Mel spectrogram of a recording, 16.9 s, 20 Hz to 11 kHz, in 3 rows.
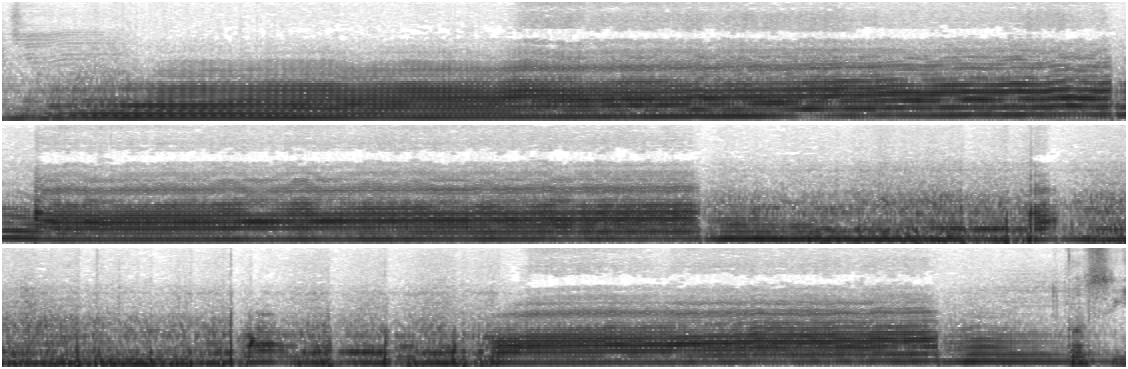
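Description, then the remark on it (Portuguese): A Golf GTI Mk1 four-cylinder engine revs hard, its loud buzzing note climbing steadily then dropping at each of several gear changes, with no voices over it. “conseguiram acertar é o Golf GTI Mark One.”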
